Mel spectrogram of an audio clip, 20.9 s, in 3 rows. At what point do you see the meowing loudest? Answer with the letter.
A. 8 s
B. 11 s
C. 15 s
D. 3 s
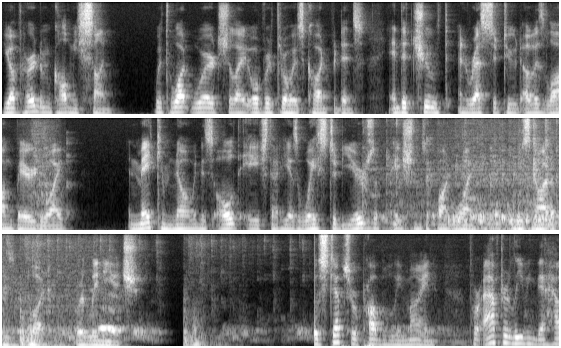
C.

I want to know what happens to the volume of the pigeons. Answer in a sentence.
The volume of the pigeons goes down.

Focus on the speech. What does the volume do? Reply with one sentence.
The loudness of the speech stays about the same.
